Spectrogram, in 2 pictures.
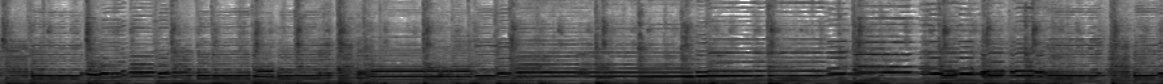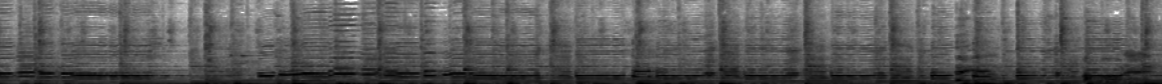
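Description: Instrumental break of a live acoustic song: a harmonica solo of held, bending notes over strummed acoustic guitar.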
